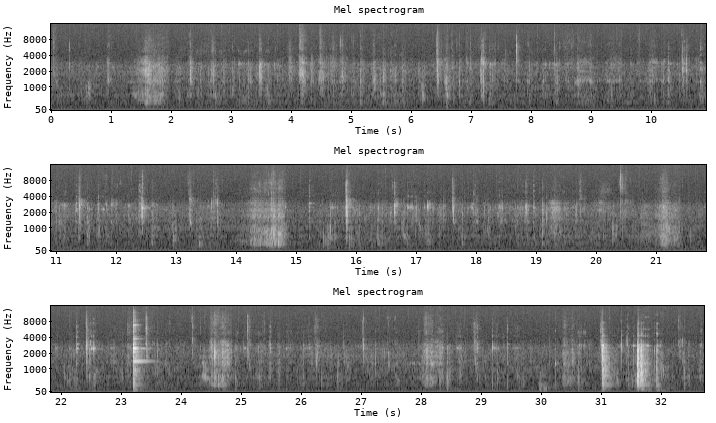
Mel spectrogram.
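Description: Close-up mouth sounds of a man eating a rice meal by hand: chewing, biting and small wet smacks and clicks, in no steady rhythm. About two-thirds of the way through, one sharp clink of a dish with a short ring.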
